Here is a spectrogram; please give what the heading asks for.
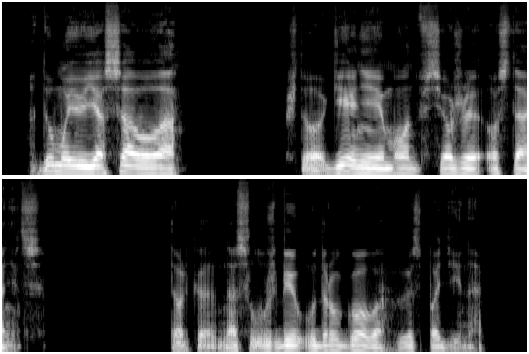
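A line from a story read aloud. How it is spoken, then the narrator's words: Coughing, deep bass. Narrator (Russian): Горький закашлялся и пробасил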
